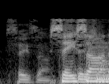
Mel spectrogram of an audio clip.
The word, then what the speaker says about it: Saison: And is it Saison? Is that how you say it? – Saison ales.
